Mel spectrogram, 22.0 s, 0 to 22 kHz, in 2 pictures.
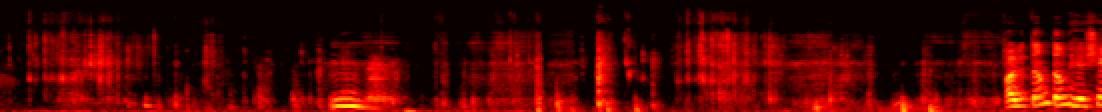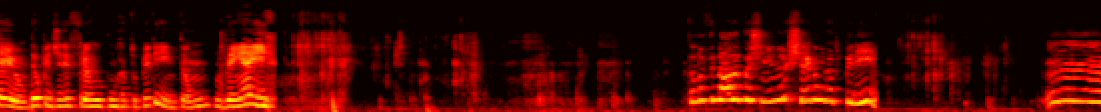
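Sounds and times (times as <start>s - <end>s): crunchy chewing: 0.0s - 10.0s, 13.8s - 17.9s, 19.8s - 21.5s.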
